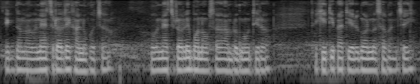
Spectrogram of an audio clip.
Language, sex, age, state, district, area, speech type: Nepali, male, 18-30, West Bengal, Darjeeling, rural, spontaneous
